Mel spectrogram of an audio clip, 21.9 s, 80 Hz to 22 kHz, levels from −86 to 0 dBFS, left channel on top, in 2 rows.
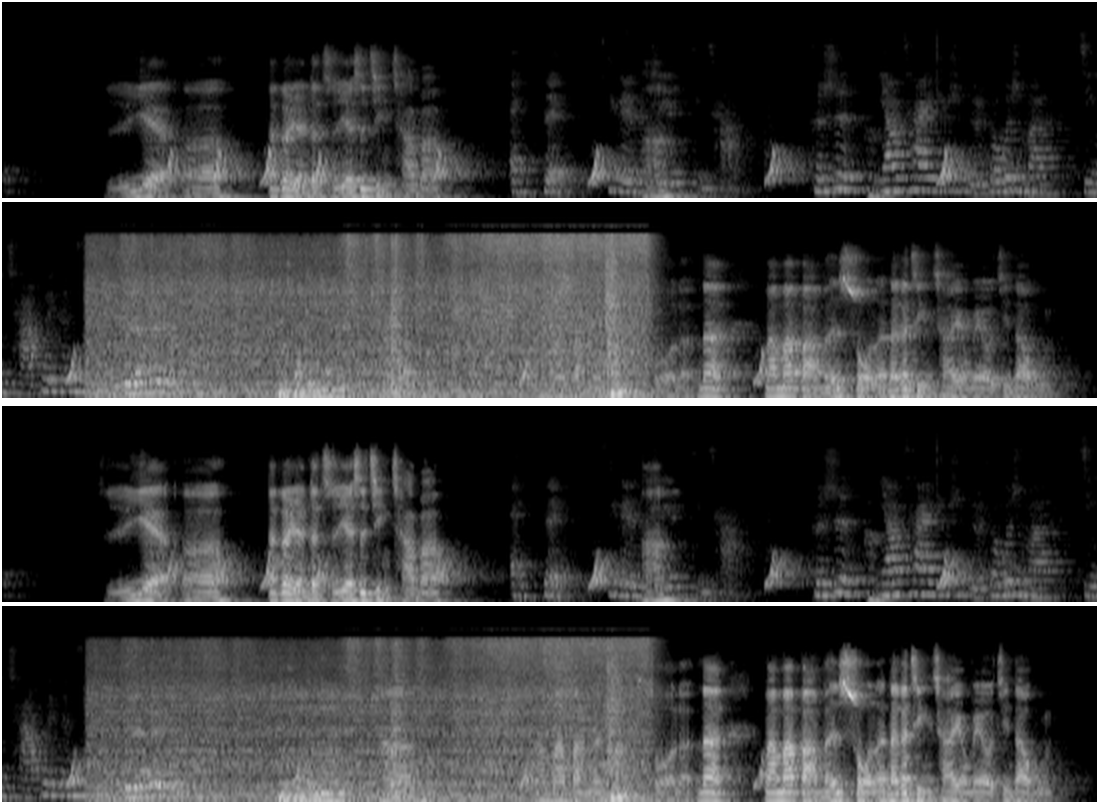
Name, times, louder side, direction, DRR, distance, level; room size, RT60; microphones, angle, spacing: voice 1, 1.1-2.3 2.7-4.4 6.4-6.7 8.7-8.8 13.7-14.4 14.7-15.2 16.3-21.4, right 5 dB, 45° right, 12 dB, 0.4 m, -30 dB
sound 1, 1.6-1.8 2.1-2.3 2.6-2.8 3.1-3.3 4.3-4.7 5.9-6.7 7.6-8.3 9.3-10.3 11.6-12.7 13.8-15.0 16.1-17.5 18.5-19.7, equal, 30° left, 1.2 m, -43 dB
voice 2, 5.1-5.6 6.1-7.3 8.1-10.4 10.8-12.5, right 1 dB, 70° left, -10 dB, 2.5 m, -48 dB
sound 2, 11.8-17.4, left 1 dB, 45° left, 1.0 m, -30 dB
7.0 x 6.7 x 2.4 m, 0.82 s
head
